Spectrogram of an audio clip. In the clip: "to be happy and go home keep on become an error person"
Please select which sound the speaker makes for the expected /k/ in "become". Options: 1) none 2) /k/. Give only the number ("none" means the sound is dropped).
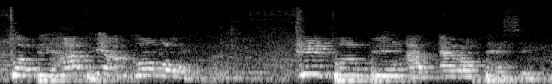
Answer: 1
